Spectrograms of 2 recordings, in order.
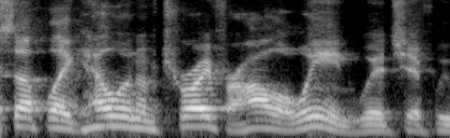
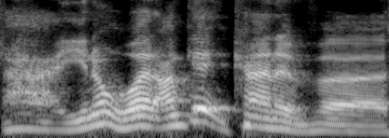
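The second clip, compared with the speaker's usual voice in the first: normal talking voice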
